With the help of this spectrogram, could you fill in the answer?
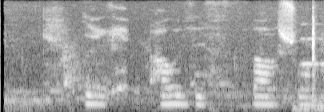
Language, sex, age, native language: Icelandic, male, 10, Icelandic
